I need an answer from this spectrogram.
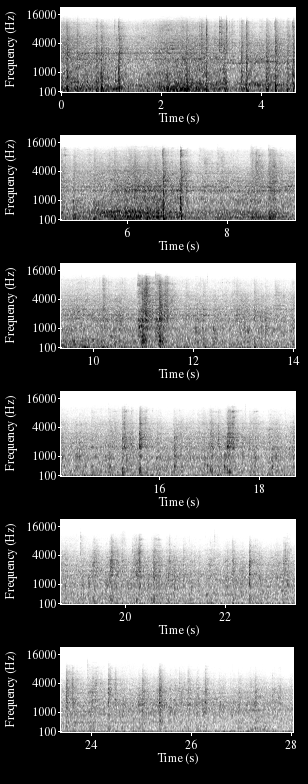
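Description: Passenger train coaches rolling past at close range, their wheels clicking and clattering over the rail joints. The clatter is loudest at first and fades steadily as the train moves away.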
